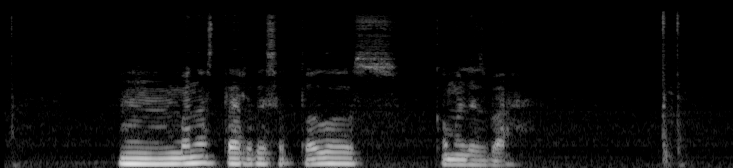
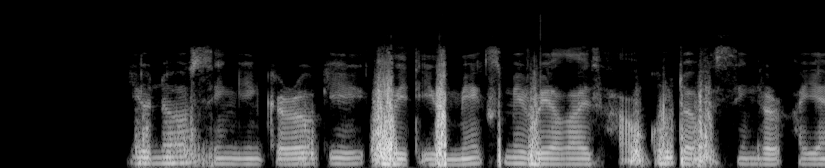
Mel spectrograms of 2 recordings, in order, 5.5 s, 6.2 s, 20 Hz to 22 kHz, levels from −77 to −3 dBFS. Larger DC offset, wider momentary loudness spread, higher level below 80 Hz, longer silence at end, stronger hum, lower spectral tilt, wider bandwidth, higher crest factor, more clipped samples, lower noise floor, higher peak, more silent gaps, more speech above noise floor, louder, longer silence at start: neither; first, 25 LU vs 12 LU; second, -60 dBFS vs -48 dBFS; first, 0.5 s vs 0 s; neither; first, -8.5 dB/octave vs -7 dB/octave; first, 15 kHz vs 7.4 kHz; about the same, 16 dB vs 20 dB; neither; second, -64 dBFS vs under -90 dBFS; second, -10 dBFS vs 0 dBFS; neither; second, 41 dB vs over 69 dB; second, -24 LUFS vs -21 LUFS; about the same, 0.9 s vs 1 s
